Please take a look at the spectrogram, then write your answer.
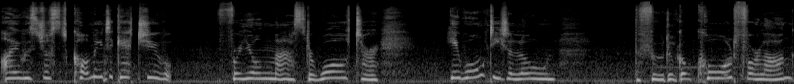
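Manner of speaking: exaggerated put-on Irish accent. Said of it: "the accent that you keep falling into".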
